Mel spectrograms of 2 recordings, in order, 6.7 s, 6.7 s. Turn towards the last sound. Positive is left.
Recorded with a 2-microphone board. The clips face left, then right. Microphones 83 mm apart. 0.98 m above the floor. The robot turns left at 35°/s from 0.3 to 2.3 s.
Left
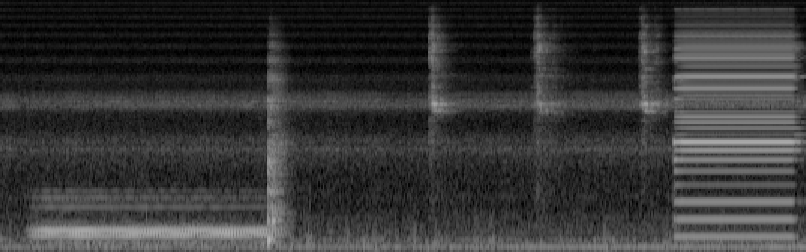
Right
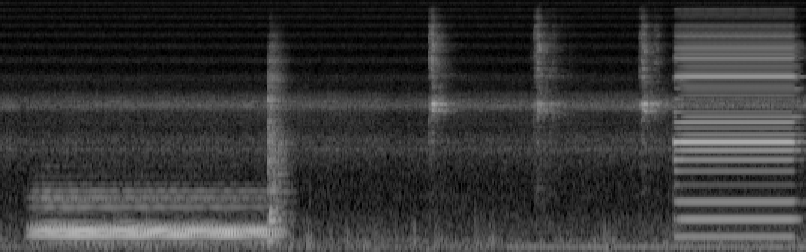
turn(degrees=10)  # may be behind; listen again after turning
